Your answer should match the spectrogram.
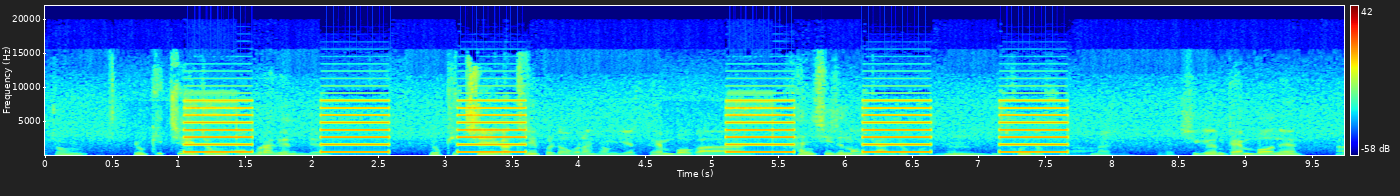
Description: Alarm pattern, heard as an alarm's beeps, played twice, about 540 Hz, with speech in Korean. Temporal three. Smoke or fire, evacuate.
